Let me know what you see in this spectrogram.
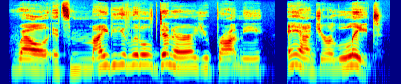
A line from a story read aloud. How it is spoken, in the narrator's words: The lion roared out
